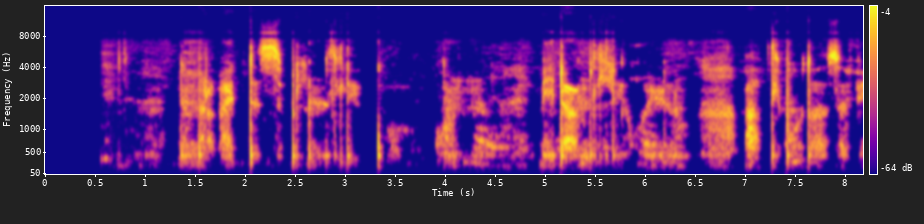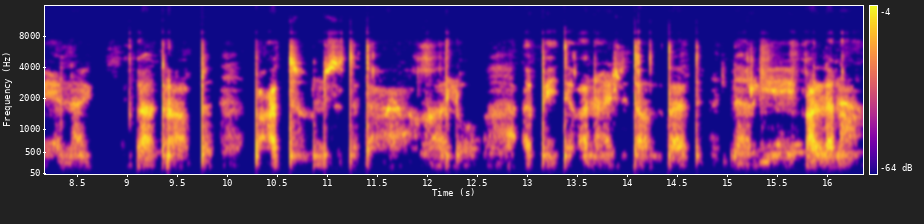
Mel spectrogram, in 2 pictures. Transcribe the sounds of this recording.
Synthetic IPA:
nɨmɨɾʔajd̪̥ɐsɨβɨlmɨslikʼo | on | med̪amɨslijko̞jnuʔaβt̪ʰibo̞t̪ʰasɐfiħnaj | ʔaɡɾabb̥ɨʕat̪ʰunɨzɨt̪ʰɐ̥t̪ʰʼħaxɐloʔaβbejt̪ʰiʔanad͡ʒɨt̪ʰatɨt̪ʰat̪nɐɾɡealːɐna

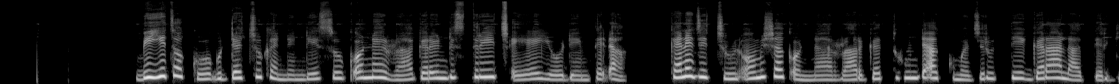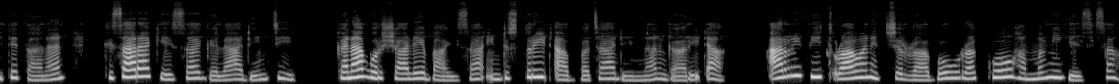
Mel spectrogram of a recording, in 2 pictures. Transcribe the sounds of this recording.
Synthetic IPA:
bɪjːɪt̪ɔkːɔɡʊd̪ːɐt͡ʃːuːkɐnd̪ɐnd̪e̞ːsːukʼɔnːɐɪrːaːɡɐɾɐɪnd̪ʊst̪ɪɾiːt͡ʃʼɛʔeːjo̞ːd̪e̞ːmt̪ɛᶑɐ | kɐnɐd͡ʒɛt͡ʃːuːnʔoːmɪʃɐkʼɔnːaːɪrːaːɐɾɡɐt̪ːʊhʊnd̪ɐɐkːʊmɐd͡ʒɪɾʊt̪ːɪɡɐɾɐːlaːt̪ːɪɐɾɡɪt̪ɛt̪aːnaːn | kɪsaːɾaːke̞ːsːaːɡɐlaːɐd̪e̞ːmt̪ɪ | kɐnaːfwɔɾʃaːle̞ːbaːjɪsaːʔɪ̰nd̪ʊst̪ɪɾiːᶑaːbːɐt̪aːd̪e̞ːmnaːŋɡaːɾiːᶑɐ | ʔɐrːɪfɪt̪ʼʊɾaːwɐnɪt͡ʃːɪɪrːaːbɐʔʊɾɐkːo̞ːɦɐmːɐmiːɡe̞ːsːɪ̥sɐ

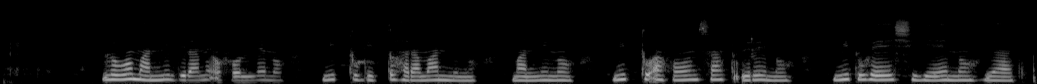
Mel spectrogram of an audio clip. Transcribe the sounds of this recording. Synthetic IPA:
lɔwɔmɐnːɪd̪ɪɾɐmɛɔfɔlːɛnɔ | mɪt̪ːʊɡɪd̪ːɔɦɐɾɐmɐnːɪnɔ | mɐnːɪnoː | mɪt̪ːʊʔɐfoːnsɐt̪ʊʔɪɾɛnoː | mɪt̪ʊɦe̞ːʃːɪjeːnɔjaːt̪ɛ̥

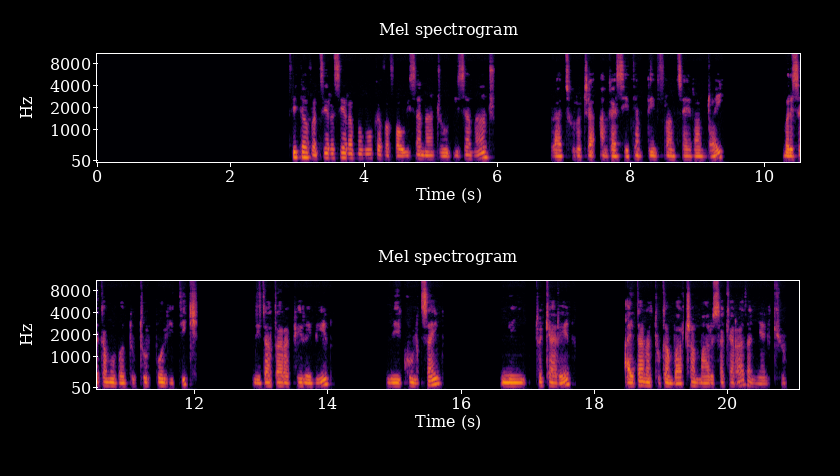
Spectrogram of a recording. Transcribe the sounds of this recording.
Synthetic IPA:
fit̪avat͡seɾəseɾəmamokavavawisanaɳɖ͡ʐuʔisanaɳɖ͡ʐu̥ | lat͡suɾaʈ͡ʂəʔaŋɡazet̪amint̪enifrant͡sajɾanɖ͡ʐaj | maɾesakəmubant̪ut̪uɾupolit̪ikʲə̥ | nit̪ant̪aɾəpiɾenenə̥ | nikʰulut͡sajnə̥ | nit̪uekʲaɾenə̥ | a̰it̪anat̪ukambaɾiʈ͡ʂəmaɾusakʲaɾʔazanianikʲʰu

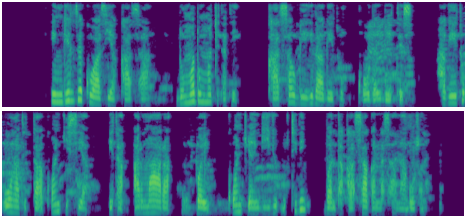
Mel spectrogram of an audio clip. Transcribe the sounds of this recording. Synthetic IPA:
ʔɪŋɡɪlzɛkʊwaːsɪjɐkʰaːsːaː | d̪ʊmːɐd̪ʊmːɐt͡ʃʼɪt̪ɐt̪ɪ | kʰaːsːɐwɡiːɡɪd̪aːɡe̞ːt̪ʊkʼo̞ːd̪ɐjbe̞ːt̪ːe̞ːs | hɐɡe̞ːt̪ʊʔoːnɐt̪ɛt̪ːa̰ːkʼɔnt͡ʃʼɪsːɪjɐ | ɪt̪ɐ̰ʔɐɾmaːɾɐ | ʊ̰bːɐjkʼɔnt͡ʃʼːɪjɐnɡiːɡɪʔʊt̪ʰːɪd̪ɪ | bɐnt̪ːɐkaːsːaːɡɐlːɐsa̰ːnaːɡo̞ːsɔnɐ

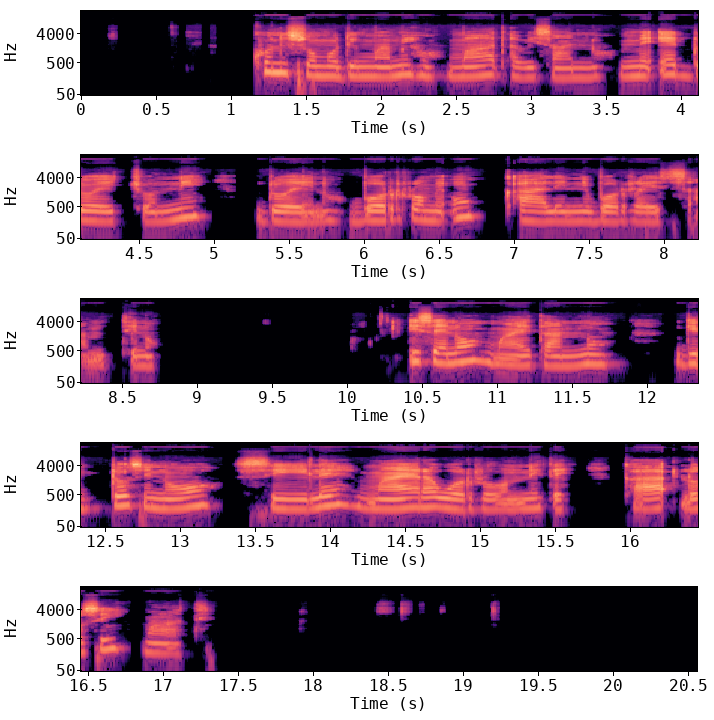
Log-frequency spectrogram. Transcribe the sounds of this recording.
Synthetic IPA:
kʰʊnɪsʊmʊd̪ɪmːɐmɪɦɔmaːt̪ʼɐβɪsɐnːɔmɛʔɛd̪ɔjɛt͡ʃːɔnːɪ | d̪ɔjɛnɔbɔrːɔmɛʔʊkʼaːlɪnːɪbɔrːe̞ːsːɐ̰nt̪ːɪnɔ | ʔɪsɛnɔmɐ̰jt̪ɐnːɔ | ɡɪd̪ːɔsɪnoːsiːlɛmɐjɾɐwɔrːo̰ːnːɪt̪ɛ | ka̰ːʔːɔsɪmaːt̪ɛ̥

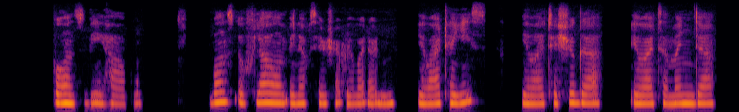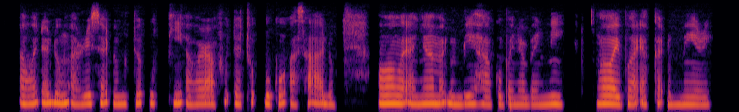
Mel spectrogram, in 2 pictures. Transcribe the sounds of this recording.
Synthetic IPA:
b̥ɔnsbiɦakɔ | bɔnsɗɔflawɔmbɛnɐɸtɛɾʃaɓɛwaɗaɗʊm | ɓɛwatʰajis | ɓɛwatʰaʃʊɡa | ɓɛwatʰamɐnda | ʔawɐɗaɗʊmʔaɾɪsaɗʊmtɔɗʊpːiʔawɐɾa̰ɸʊɗatʰɔɓːuɡɔʔasa̰ʔa̰ɗʊmʔawawajʔaɲaːmaɗʊmbiɦakɔbanabɐnːi | wawajbaʔɐkːaɗʊmːeːɾe

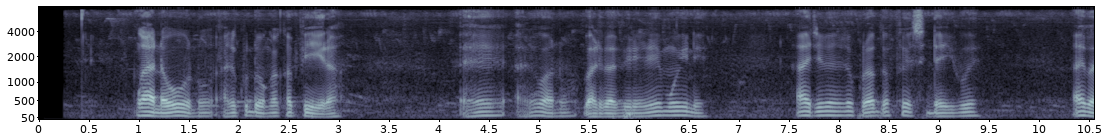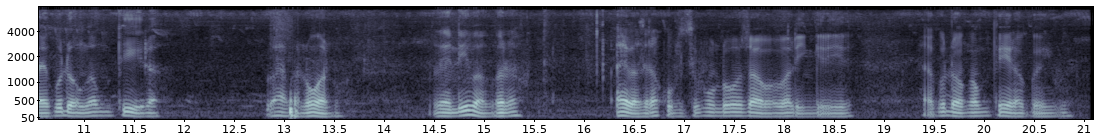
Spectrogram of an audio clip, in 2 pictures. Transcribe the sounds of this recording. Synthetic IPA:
mwaːnawonoa̰likudo̞ːŋɡakapiːɾa | ehea̰liwano̞βaliβaβiɾinimwine | atiβeneɾekulaɡafesidaiβwe̞ | a̰jiβalikudo̞ːŋɡamupiɾa | βaβanowano | zeːndiβaɡona | liβazilakuβuziβuːndoozaβaβaliːŋɡḭɾile | a̰lḭkudo̞ːŋɡamupiːɾaɡwa̰iβwe̞

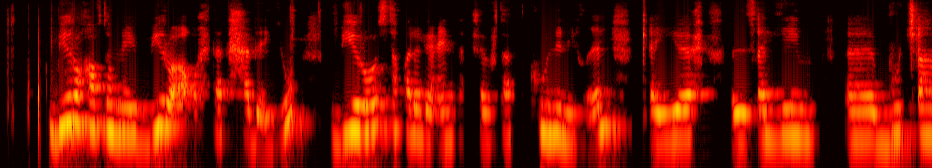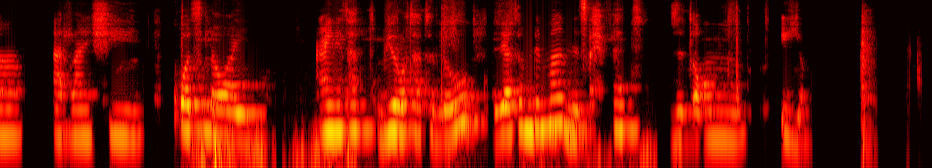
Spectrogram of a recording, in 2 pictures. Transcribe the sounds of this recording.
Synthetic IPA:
biɾo̞kʰaft̪ʰo̞mnajbiɾo̞ʔa̰χʼuħt̪ʰat̪ħad̪ɐɨjːubiɾo̞zɨt̪ʰɐfalalujʕajnɐt̪ʰat̪ħɨβɾɨt̪ʰat̪̚kʰɨwnɨnjɪxʔɨlkʼɐjːɪħt͡sʼɐlːim | but͡ʃʼːa | ʔːranʃi | kʼot͡sʼlɐwaj | ʕajnɐt̪ʰat̪biɾo̞t̪ʰat̪ʰɐlːɐwuhɨzjat̪ʰo̞md̪ɨmːanɨt͡sʼɨħfɐt̪zɨt̪ʼɐχʼmu | ʔɨjːo̞m

